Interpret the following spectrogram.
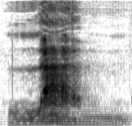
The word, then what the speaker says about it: lamb: Moon, lamp, lamb. Exactly, no b. Lamb.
